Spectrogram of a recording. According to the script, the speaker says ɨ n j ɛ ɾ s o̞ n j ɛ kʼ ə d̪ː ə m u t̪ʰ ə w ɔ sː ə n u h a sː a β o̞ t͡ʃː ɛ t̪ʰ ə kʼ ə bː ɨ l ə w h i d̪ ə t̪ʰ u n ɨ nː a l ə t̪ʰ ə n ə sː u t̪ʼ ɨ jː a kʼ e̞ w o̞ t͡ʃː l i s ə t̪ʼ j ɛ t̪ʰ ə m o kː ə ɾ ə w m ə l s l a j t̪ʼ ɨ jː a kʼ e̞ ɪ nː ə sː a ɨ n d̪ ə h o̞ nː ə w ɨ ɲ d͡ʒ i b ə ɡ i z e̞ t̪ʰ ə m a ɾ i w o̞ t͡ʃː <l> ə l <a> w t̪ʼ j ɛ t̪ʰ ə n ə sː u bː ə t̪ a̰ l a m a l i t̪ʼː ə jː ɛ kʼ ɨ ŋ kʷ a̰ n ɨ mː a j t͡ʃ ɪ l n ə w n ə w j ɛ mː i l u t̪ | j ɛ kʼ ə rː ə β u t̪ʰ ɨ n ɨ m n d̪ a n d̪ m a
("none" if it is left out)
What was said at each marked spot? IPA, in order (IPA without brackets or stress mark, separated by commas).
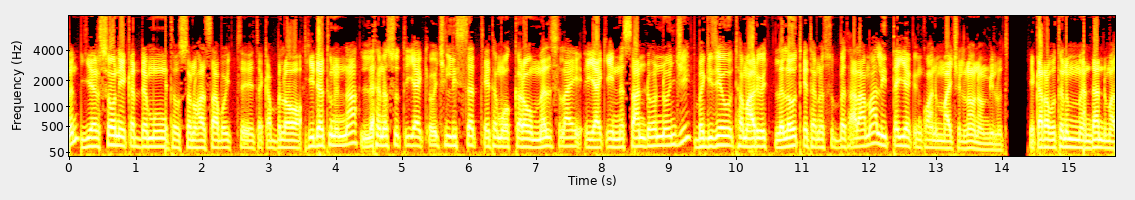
l, ə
